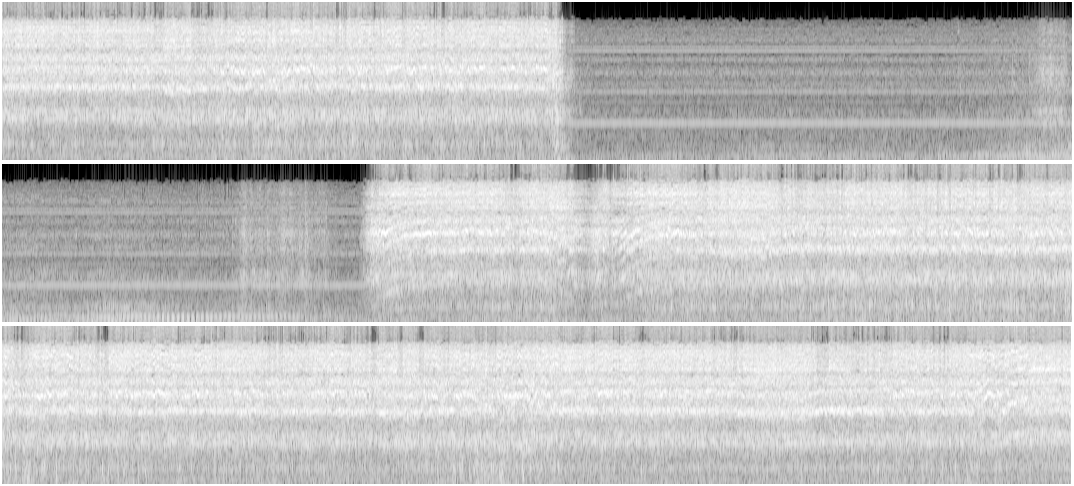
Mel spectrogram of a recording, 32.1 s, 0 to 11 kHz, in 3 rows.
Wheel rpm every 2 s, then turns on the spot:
230, 230, 210, 10, 0, 0, 10, 130, 150, 220, 230, 230, 230, 230, 230, 240.
none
